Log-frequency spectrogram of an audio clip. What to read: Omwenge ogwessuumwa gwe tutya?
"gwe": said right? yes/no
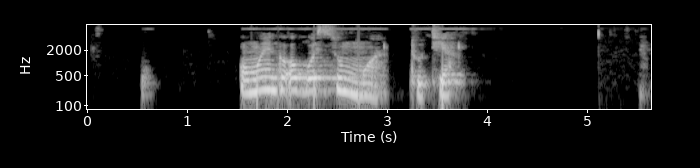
no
